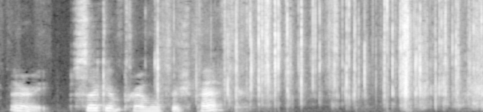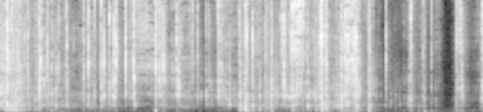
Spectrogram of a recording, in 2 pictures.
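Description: A foil wrapper crinkles and tears open in close hands.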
